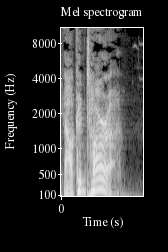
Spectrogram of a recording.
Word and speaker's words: Alcantara: Sandy Alcantara, and we did look this up. That is correct. – Alcantara. – People mispronounce it like me all the time.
